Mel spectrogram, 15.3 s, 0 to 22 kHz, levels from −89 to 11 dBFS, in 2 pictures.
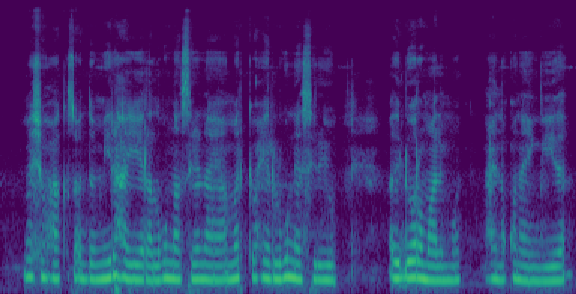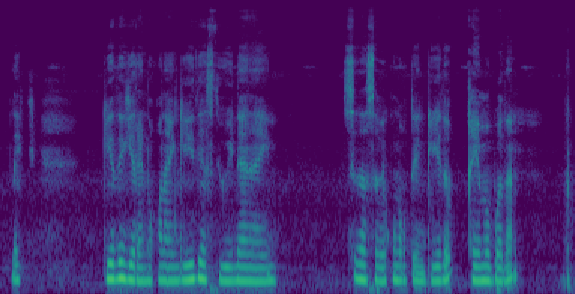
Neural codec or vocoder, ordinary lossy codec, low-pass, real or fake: vocoder, 44.1 kHz, 128 mel bands every 256 samples, BigVGAN v2; none; 19.8 kHz; fake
